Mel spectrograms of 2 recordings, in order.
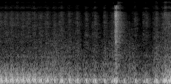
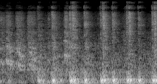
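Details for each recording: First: Go-kart engine: uneven, stumbling beat with irregular pops and drops; the misfire turned out to be fuel starvation because the fuel pump switch was off. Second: NasKart go-kart after misfire diagnosis and fix, started with fuel pump on: engine catches and climbs into quick, even revs with steady pulses, no popping or stumbling; normal start and revving, much smoother.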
